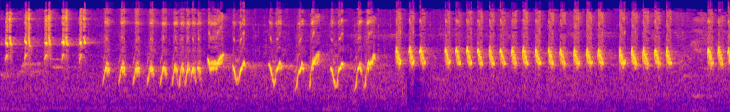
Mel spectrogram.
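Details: White-rumped shama in morning song, a long varied run of rapid repeated notes: high ticking trills, then bursts of fast upswept whistles, then steady rattling series of short notes.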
